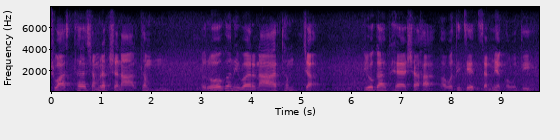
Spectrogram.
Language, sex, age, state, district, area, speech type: Sanskrit, male, 30-45, West Bengal, North 24 Parganas, urban, spontaneous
